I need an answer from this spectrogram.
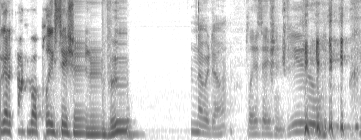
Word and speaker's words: Vue: V-U-E. It's Vue. If you spell that, it's Vu.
